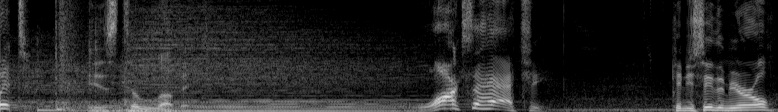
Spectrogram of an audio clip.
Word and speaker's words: Waxahachie: about 30 miles from downtown Dallas welcome to Waxahachie not Waxahachie the obvious way to pronounce it Waxahachie but walk doesn't mean well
